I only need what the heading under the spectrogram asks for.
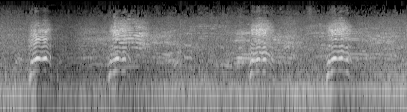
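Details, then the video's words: Loud bleating from a brown goat at a busy animal market: four quavering, arched bleats spaced about one and a half seconds apart, with a low hum of market noise and distant voices between them. "Brown Goat Bleating Loudly at Animal Market!"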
